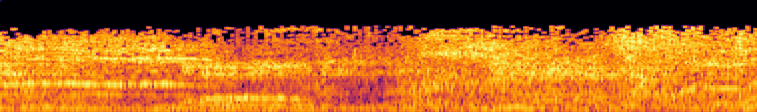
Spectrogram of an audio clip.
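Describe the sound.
Lambs bleat while receiving eye drops during veterinary treatment: wavering, voice-like bleats over a dense, steady background.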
